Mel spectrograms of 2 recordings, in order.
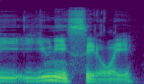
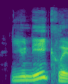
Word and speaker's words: Unicly: The unicely, at least that's how I'm pronouncing that. Uniquely, there you go.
